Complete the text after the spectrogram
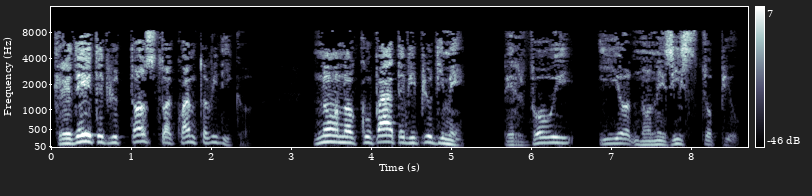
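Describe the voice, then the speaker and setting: A man's voice: mid-range voice, lively intonation, a little slow, darkish tone, slightly rough, dry recording. A man voicing a secretive young woman in an audiobook, speaking seriously and pleadingly. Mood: earnest. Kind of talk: audiobook reading.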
